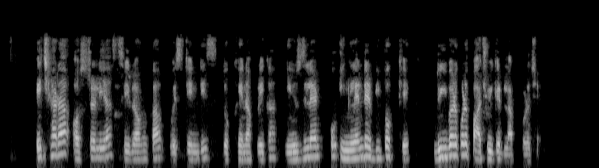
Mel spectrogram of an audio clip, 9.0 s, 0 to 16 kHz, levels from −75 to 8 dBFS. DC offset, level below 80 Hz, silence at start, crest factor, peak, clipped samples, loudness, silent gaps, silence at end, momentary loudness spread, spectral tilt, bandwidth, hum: under 0.1%; -58 dBFS; 0.55 s; 18 dB; -2 dBFS; under 0.1%; -18 LUFS; 6.44-6.50 s, 7.78-7.82 s; 0.95 s; 10 LU; -4.5 dB/octave; 8.4 kHz; none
